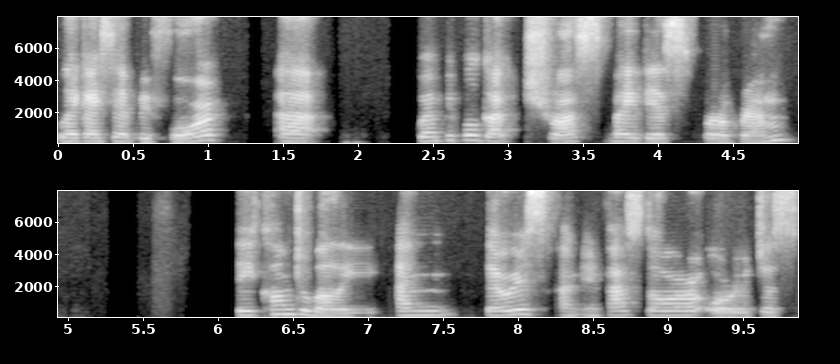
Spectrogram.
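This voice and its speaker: The speaker has an Indonesian accent and fairly even intonation. Speech comes at a very slow pace with long, frequent pauses. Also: woman, fairly high pitch for a woman. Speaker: university student. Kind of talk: class presentation. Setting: video call.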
